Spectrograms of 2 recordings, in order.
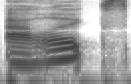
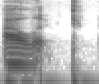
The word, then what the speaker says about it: Alec: good to know and the dad it's Alex but it's Alec oh interesting yeah okay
